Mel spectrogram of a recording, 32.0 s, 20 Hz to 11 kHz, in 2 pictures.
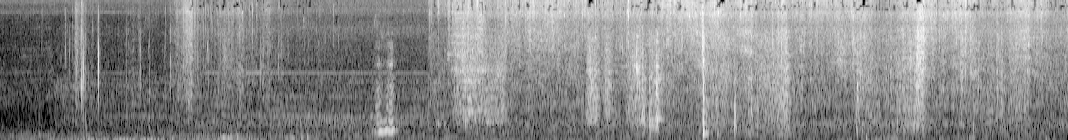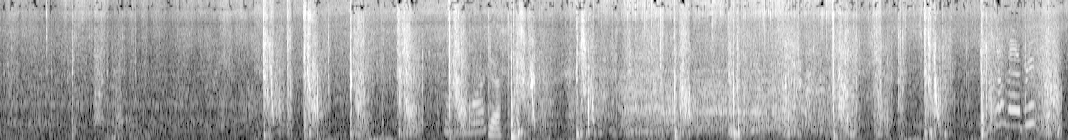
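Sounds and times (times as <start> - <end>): water hissing from a hose: 2.5 - 32.0
hoe scraping wet concrete mix: 6.4 - 32.0.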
